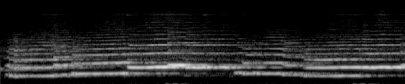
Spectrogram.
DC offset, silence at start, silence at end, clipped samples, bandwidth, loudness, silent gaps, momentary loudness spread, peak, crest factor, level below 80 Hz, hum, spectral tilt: under 0.1%; 0.05 s; 0 s; under 0.1%; 11.5 kHz; -19 LUFS; none; 15 LU; -4 dBFS; 14 dB; -80 dBFS; none; -0.5 dB/octave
